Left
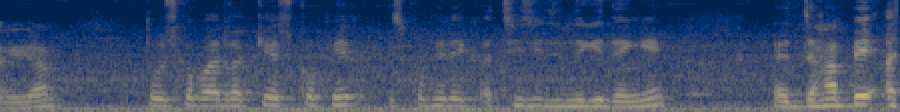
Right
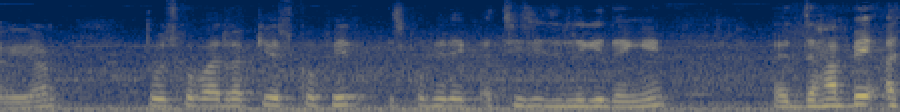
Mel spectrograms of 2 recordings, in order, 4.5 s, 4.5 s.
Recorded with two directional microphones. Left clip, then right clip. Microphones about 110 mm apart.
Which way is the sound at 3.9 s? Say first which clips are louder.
Left 1 dB; 45° left (ahead or behind).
